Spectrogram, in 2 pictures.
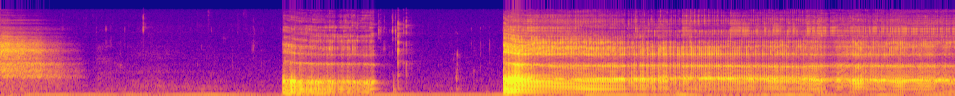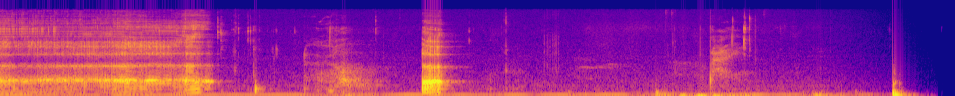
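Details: Several burps, including one long drawn-out belch, after drinking a peach bubbly drink in a quiet room; eructation.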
